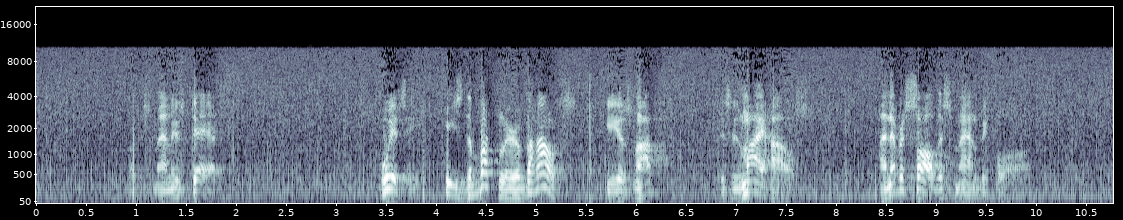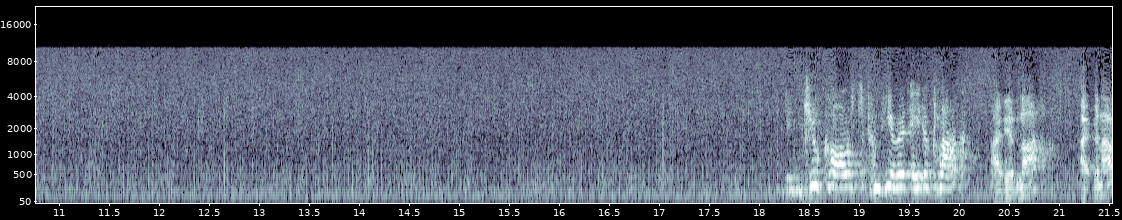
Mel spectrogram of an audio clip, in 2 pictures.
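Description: A man speaks, heard through an old, hissy film soundtrack.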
